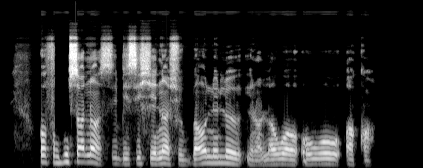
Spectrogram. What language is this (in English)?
Yoruba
